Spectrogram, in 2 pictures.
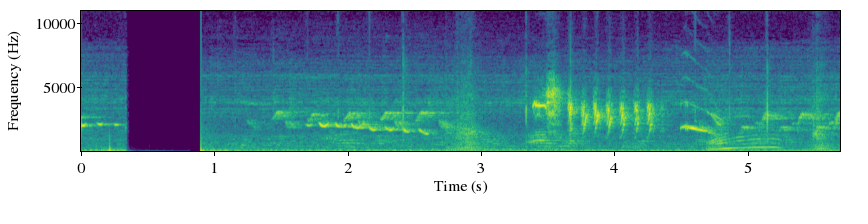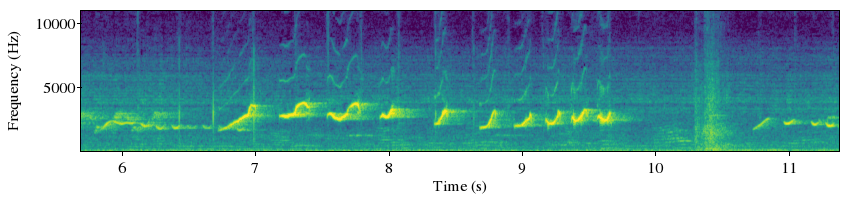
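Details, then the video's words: Common iora singing in an energetic cetrekan style: clear whistled notes and rapid trills. Short chattering phrases and downslurred chirps are followed by a fast, pulsed series of bright rising notes repeated about three per second. "Burung cipoh / burung cipeuw / burung sirtu gacor cetrekan"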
